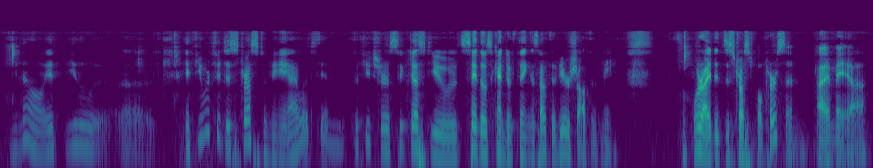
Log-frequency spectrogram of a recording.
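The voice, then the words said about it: Shifting put-on foreign accent. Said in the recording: “What accent are you? ... I've changed from, like, Japanese to Russian to Hispanic, like, several times.”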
